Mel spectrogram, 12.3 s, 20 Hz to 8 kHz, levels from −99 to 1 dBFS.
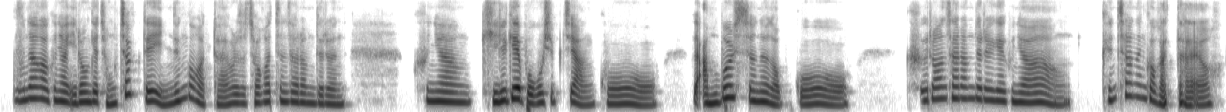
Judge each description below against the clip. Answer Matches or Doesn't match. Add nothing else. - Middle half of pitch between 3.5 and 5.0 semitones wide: Doesn't match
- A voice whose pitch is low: Doesn't match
